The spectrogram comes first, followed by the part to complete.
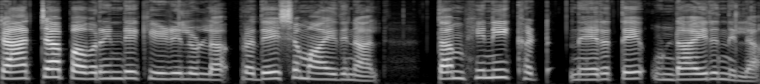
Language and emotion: Malayalam, neutral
